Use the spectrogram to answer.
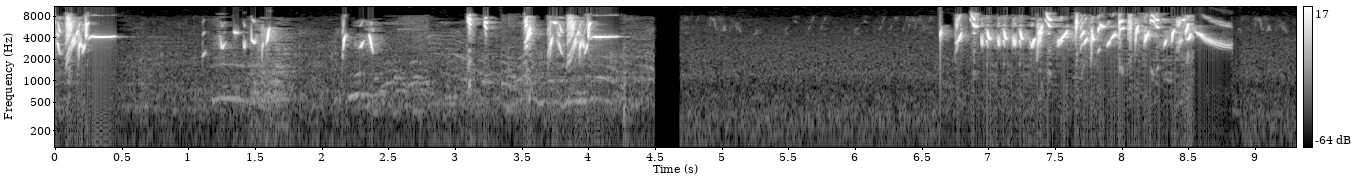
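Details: European goldfinch singing in the trilling style called sersir, with bright tinkling twittered phrases of quick high notes, then a pause and a second long burst of rapid liquid twitters.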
